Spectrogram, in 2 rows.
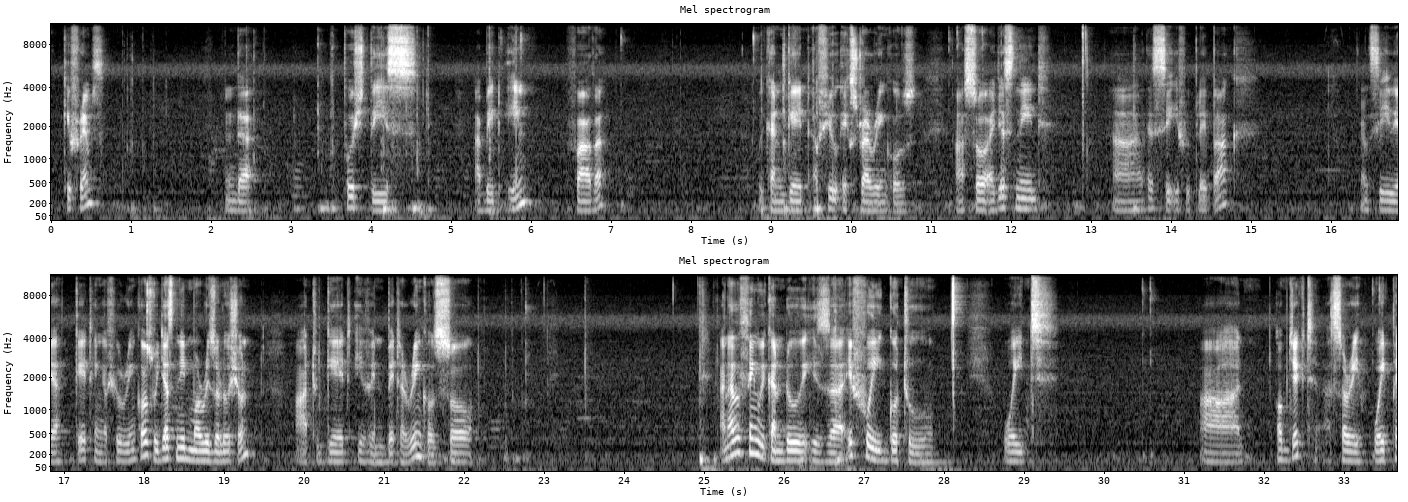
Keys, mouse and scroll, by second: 1.0 Tab, 2.5 KP_7, 4.6 alt+a, 4.7 middle click, 5.9 b, 7.2-13.5 drag, 8.9 Tab, 9.6 `, 13.5 space, 25.1 Escape, 26.2 Tab, 26.3 Tab, 26.7 Tab.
